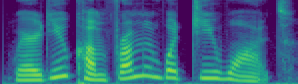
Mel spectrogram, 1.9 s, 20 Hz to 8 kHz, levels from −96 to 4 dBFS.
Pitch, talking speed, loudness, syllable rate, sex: 225 Hz, 320 wpm, -18 LUFS, 6.4 syllables/s, female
